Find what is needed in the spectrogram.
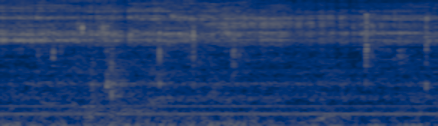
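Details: Nebulizer running for a baby with cough and cold who resists the treatment: steady mechanical hum with a constant airy hiss.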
